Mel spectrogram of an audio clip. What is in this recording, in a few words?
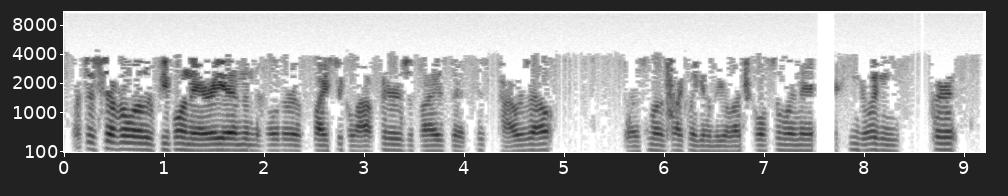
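Police Dispatch, scanner audio recording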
